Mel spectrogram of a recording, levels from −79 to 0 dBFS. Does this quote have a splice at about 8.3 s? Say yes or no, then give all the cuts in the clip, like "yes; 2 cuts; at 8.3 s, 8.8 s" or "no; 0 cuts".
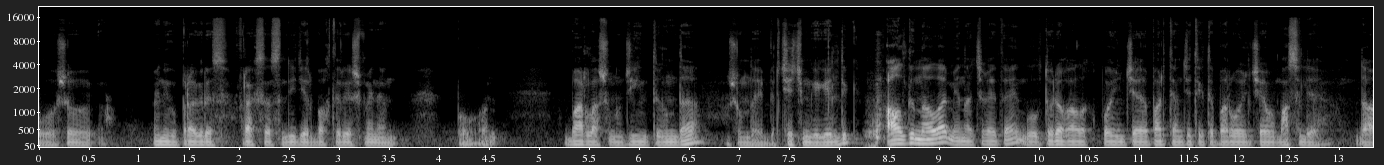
yes; 2 cuts; at 4.6 s, 8.3 s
